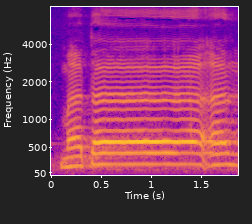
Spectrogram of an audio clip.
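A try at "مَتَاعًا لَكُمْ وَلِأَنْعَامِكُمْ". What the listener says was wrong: Ta dua. Mata kelebihan. Mata'an lakum wa li'an'amikum.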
